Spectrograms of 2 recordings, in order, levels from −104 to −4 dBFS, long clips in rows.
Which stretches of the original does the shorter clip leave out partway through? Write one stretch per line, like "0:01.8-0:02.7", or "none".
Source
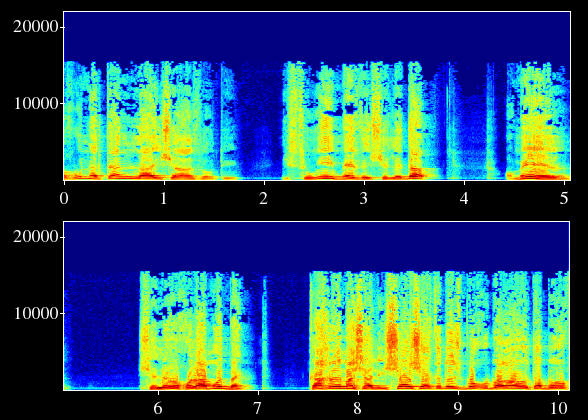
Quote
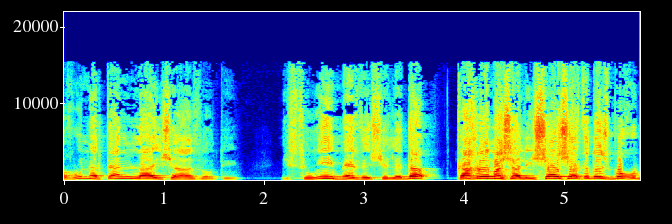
0:03.8-0:07.4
